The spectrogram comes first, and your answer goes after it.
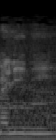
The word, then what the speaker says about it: Mallini: Mallini. Mallini, ouais. Prononciation franco-anglaise, on va dire, qui est donc ce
